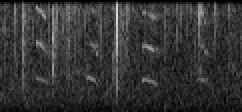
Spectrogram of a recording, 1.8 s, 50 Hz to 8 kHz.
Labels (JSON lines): {"label": "biophony, dolphin", "recorder": "SoundTrap 500"}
